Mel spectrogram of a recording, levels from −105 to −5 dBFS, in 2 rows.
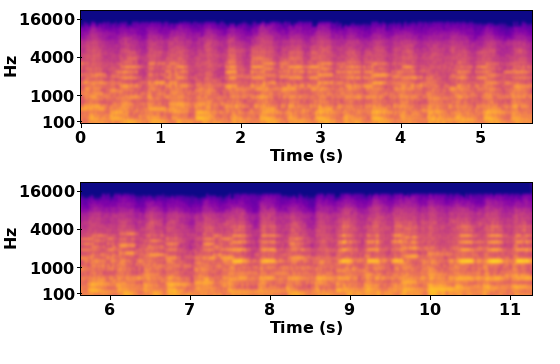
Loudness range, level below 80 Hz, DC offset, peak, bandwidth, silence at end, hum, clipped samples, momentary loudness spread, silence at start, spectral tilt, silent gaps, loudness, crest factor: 4 LU; -36 dBFS; under 0.1%; -4 dBFS; 13 kHz; 0 s; none; under 0.1%; 7 LU; 0 s; -5 dB/octave; none; -21 LUFS; 16 dB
